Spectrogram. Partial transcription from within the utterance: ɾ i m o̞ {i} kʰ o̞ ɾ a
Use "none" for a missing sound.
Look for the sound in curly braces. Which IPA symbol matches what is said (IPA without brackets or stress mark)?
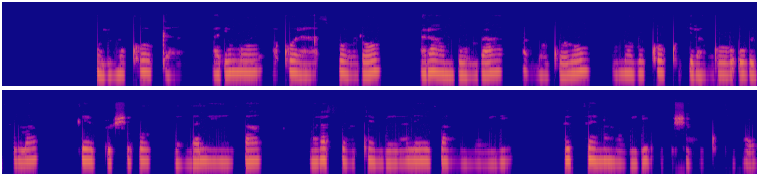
a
